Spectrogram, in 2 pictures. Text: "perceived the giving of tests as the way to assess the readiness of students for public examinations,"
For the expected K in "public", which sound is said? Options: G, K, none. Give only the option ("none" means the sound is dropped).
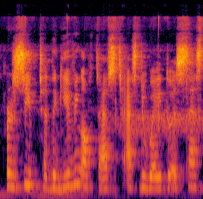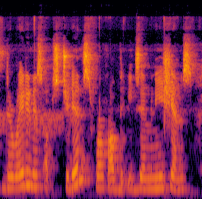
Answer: none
